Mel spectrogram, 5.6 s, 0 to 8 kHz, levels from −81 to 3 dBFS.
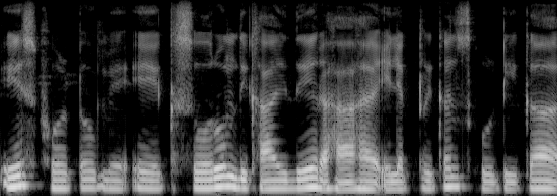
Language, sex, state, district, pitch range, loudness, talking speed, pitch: Hindi, male, Jharkhand, Palamu, 115-135 Hz, -17 LUFS, 130 wpm, 125 Hz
